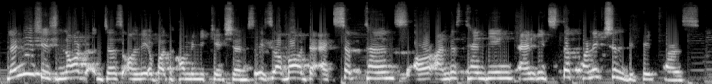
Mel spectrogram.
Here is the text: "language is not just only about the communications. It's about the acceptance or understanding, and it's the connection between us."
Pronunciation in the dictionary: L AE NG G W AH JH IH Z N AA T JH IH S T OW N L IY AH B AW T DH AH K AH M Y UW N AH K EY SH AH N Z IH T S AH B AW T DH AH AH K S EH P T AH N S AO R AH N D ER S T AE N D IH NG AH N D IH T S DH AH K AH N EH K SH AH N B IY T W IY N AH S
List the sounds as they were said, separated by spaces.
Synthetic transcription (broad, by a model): L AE NG G W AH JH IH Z N AA T JH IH S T OW N L IY AH B AW T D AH K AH M Y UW N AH K EY SH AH N S IH T S AH B AW T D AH AH K S EH P T AH N S AO R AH N D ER S T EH N D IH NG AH N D IH T S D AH K AH N EH K SH AH N B IY T W IY N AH S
